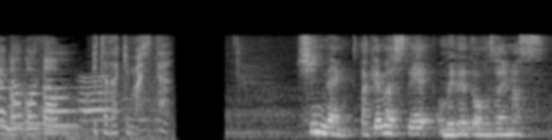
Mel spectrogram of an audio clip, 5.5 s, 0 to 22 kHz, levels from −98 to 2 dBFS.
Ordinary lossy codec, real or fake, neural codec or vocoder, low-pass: none; real; none; none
